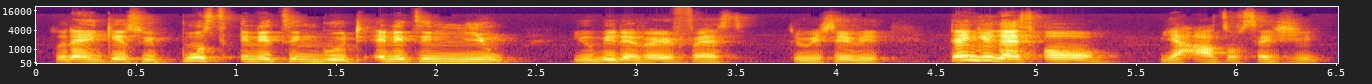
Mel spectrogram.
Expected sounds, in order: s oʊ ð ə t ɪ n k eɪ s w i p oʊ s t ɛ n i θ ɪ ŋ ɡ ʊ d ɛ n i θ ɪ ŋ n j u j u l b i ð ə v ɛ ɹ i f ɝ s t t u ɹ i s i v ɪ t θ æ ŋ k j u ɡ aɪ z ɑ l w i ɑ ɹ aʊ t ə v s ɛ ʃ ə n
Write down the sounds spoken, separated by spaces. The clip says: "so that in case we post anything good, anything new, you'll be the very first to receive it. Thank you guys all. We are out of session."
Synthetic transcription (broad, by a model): s oʊ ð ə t ɪ n k eɪ s w i p oʊ s t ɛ n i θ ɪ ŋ ɡ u d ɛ n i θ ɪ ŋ n j u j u w b i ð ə v ɛ ɹ i f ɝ s t t u ɹ i s i v ɪ t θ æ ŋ k j u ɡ aɪ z ɑ l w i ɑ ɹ aʊ t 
